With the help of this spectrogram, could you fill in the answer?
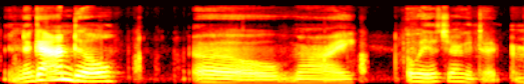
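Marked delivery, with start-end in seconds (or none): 0.1-0.9 loud alarmed name. Real, not acted. Reacting to opponent's Pokemon.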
